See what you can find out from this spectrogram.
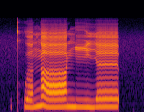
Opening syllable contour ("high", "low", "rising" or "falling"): rising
